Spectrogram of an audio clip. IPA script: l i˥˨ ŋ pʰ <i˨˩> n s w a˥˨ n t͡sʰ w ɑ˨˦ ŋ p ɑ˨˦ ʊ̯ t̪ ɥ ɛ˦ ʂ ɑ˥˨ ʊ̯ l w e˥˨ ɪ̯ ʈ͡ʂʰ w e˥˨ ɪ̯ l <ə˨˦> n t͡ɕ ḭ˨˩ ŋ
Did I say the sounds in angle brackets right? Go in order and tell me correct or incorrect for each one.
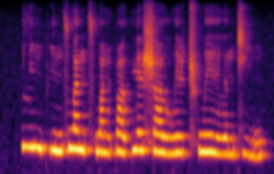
incorrect: i˨˦, correct

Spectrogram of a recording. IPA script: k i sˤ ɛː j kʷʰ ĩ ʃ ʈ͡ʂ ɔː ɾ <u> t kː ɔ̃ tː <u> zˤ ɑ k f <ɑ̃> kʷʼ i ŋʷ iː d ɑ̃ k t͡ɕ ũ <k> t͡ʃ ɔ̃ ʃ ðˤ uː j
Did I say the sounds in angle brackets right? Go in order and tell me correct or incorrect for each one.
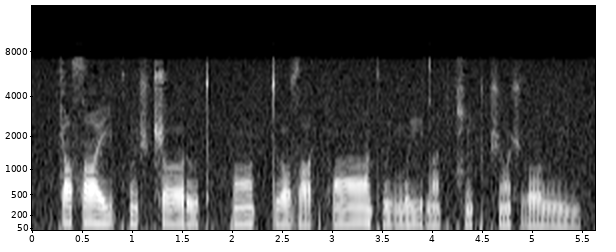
incorrect: uː, incorrect: uː, incorrect: ɑ̃ː, correct

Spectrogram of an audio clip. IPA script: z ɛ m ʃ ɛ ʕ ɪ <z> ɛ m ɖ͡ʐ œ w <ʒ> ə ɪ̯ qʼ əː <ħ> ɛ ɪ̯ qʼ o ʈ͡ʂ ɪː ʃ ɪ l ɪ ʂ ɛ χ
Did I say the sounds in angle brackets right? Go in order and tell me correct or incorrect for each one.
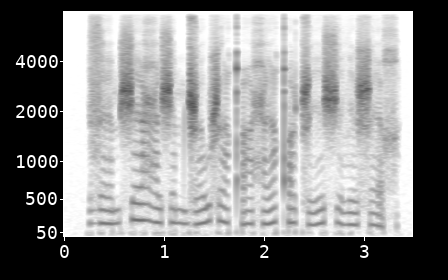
incorrect: ʃ, incorrect: ʂ, correct

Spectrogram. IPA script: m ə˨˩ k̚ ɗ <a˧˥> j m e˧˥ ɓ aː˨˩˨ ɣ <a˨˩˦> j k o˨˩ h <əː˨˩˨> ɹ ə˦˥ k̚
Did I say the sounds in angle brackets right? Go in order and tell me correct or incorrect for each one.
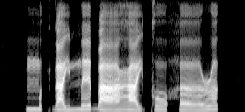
incorrect: a˨˩˨, incorrect: a˨˩˨, correct

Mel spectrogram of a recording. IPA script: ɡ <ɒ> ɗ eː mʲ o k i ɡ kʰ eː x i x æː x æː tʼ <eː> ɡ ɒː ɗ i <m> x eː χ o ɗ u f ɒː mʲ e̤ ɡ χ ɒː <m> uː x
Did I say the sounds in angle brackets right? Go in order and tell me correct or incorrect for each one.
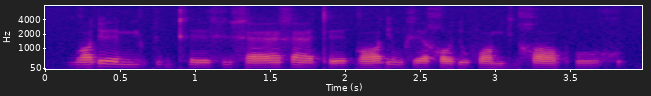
correct, correct, correct, incorrect: pʰ

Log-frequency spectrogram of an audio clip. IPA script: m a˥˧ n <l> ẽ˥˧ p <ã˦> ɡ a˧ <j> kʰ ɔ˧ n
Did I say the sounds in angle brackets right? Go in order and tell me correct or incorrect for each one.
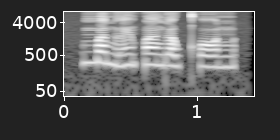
correct, correct, incorrect: w

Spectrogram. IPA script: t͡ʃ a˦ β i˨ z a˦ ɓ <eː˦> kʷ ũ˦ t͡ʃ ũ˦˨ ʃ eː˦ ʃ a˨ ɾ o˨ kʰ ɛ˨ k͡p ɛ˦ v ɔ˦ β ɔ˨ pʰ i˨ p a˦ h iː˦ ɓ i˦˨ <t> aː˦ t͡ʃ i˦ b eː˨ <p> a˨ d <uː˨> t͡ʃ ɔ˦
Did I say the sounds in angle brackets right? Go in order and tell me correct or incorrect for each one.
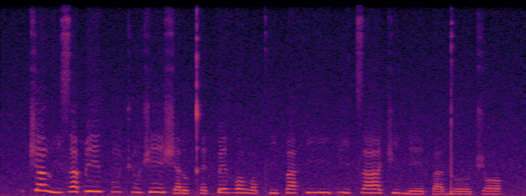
correct, incorrect: t͡s, correct, incorrect: oː˨

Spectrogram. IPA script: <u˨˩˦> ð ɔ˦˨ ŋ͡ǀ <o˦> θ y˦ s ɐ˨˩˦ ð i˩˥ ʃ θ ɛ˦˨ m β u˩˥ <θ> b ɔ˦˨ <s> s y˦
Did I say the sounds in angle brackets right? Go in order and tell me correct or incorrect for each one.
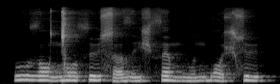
incorrect: u˦, correct, incorrect: n, incorrect: ʃ

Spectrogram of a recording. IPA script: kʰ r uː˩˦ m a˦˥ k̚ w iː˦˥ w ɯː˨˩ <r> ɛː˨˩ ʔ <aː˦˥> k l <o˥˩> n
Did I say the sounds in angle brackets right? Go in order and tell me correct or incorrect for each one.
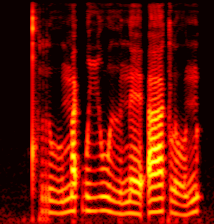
incorrect: n, correct, incorrect: o˩˦

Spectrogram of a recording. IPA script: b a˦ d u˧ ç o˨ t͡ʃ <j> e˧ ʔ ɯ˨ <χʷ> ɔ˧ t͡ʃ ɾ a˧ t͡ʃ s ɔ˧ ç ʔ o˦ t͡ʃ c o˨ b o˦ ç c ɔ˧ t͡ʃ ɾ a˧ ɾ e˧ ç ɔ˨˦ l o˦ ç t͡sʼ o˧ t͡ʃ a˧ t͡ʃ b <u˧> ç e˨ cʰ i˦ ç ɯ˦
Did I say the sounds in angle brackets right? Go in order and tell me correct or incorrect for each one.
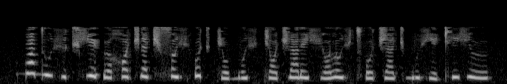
incorrect: ç, incorrect: χ, correct

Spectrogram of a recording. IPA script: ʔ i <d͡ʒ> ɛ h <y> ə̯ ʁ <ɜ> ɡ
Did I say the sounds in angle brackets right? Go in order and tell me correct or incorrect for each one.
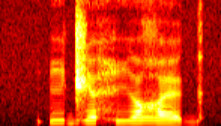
correct, incorrect: i, incorrect: ɛ

